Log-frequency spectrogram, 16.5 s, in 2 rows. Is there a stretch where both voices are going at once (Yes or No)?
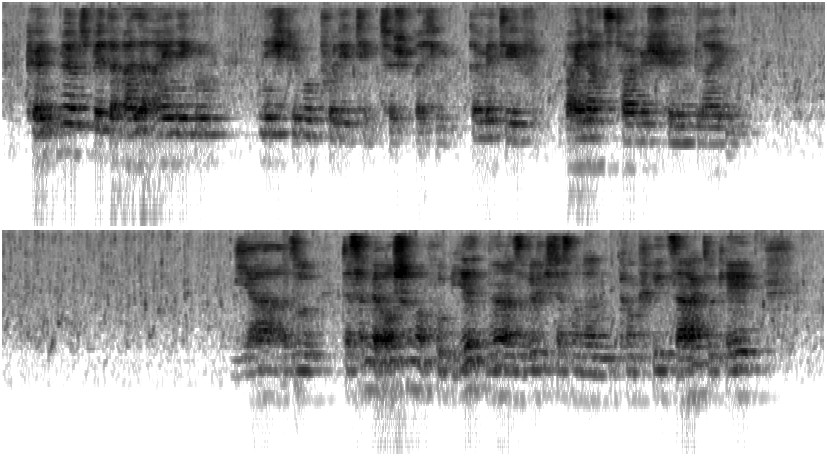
No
